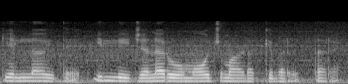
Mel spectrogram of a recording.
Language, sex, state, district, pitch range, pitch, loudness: Kannada, female, Karnataka, Bangalore, 145-160 Hz, 150 Hz, -14 LUFS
